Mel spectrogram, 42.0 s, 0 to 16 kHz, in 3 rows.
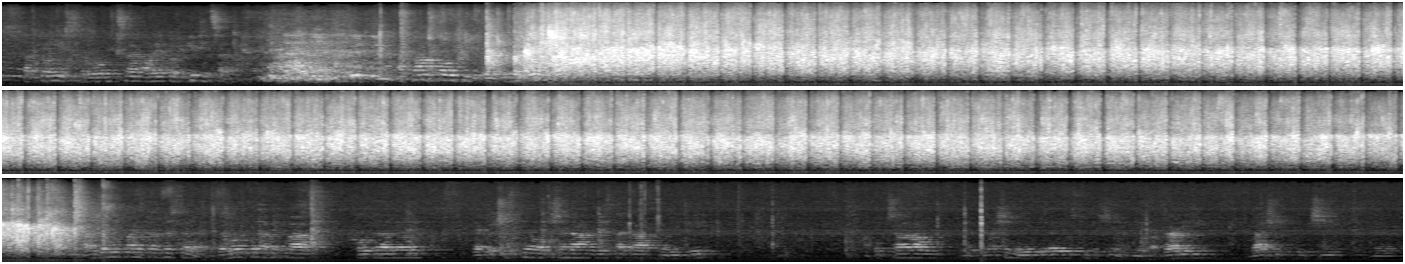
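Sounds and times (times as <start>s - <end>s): audience applause: 4.8s - 29.1s.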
